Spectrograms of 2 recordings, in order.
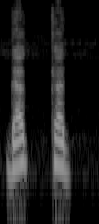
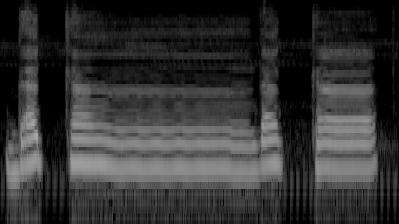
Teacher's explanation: bunyi tanwin dibaca samar, tidak dibaca izhar. Dakkan juga tidak diidghamkan ke huruf dal. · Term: ikhfa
